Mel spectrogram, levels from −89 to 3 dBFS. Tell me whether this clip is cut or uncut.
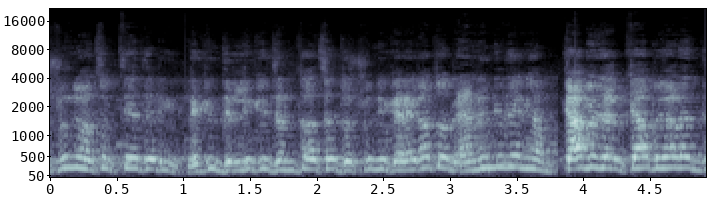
cut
